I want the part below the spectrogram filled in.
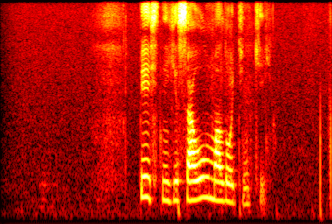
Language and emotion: Russian, neutral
